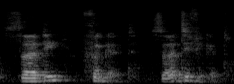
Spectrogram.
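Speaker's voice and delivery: 'Certificate' broken up, then whole, ending 'kut'; model pronunciation. Shown as a demonstration. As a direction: say 'Certificate' with a short last 'fi-kit'. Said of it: "goes like this".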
